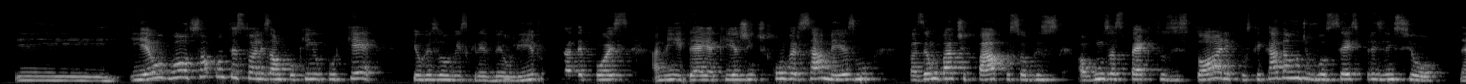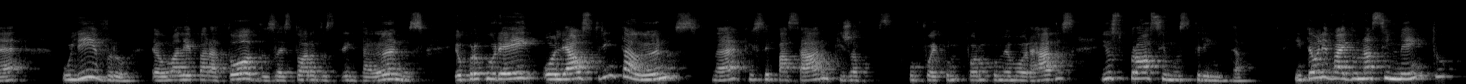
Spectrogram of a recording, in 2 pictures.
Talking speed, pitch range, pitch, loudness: 160 wpm, 200-260 Hz, 225 Hz, -29 LUFS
